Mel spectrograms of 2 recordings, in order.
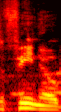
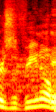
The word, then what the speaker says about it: Zaffino: So they announced that as Zaffino, but no, it is Connor Zaffino bumping down to 139.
